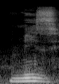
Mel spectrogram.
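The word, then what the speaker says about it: Ms.: বিবাহিত অবিবাহিত সবার ক্ষেত্রেই মিস, এম এস ডট, এটা উচ্চারণ হয় মিজ হিসেবে।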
